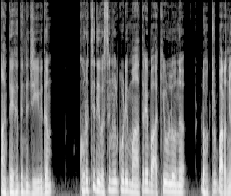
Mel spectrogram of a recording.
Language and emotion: Malayalam, sad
